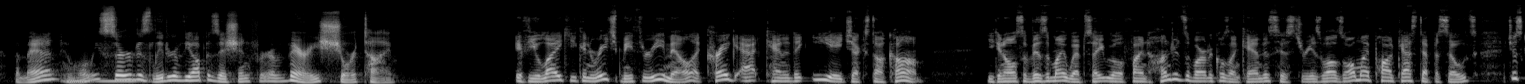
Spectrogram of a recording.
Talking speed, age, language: 200 wpm, 30-49, English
